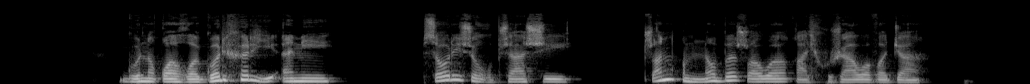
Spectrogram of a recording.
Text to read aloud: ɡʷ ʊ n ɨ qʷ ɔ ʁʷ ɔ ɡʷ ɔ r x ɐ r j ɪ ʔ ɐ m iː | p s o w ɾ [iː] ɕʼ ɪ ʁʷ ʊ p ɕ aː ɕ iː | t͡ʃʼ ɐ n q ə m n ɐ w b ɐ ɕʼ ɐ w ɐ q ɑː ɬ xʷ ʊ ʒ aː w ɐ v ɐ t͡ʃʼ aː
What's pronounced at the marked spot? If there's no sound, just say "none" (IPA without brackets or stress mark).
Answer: iː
